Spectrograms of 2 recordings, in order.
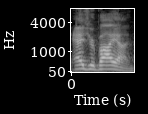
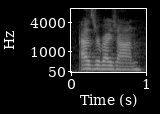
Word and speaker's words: Azerbaijan: is finally back in Azure Bion did I say it right no so close what is it Azerbaijan Azerbaijan first and foremost before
